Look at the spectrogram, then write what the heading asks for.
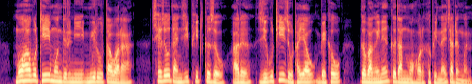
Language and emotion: Bodo, neutral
